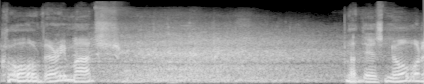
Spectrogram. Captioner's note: audience laughing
